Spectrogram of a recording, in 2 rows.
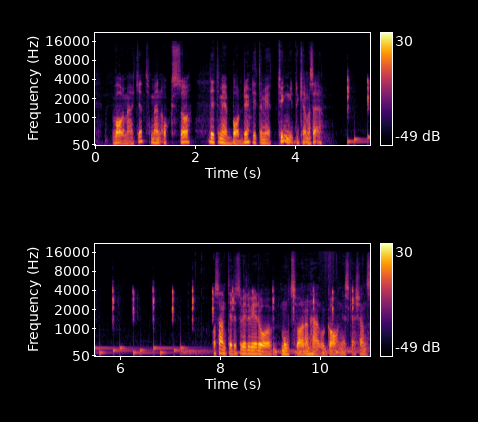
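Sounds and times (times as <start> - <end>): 
speech: 0.4 - 4.6, 7.9 - 10.9
car turn signal indicator ticking: 5.0 - 10.9.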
